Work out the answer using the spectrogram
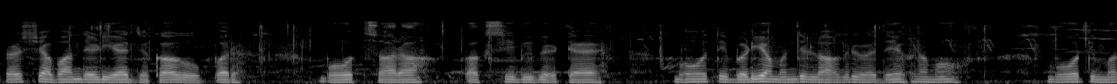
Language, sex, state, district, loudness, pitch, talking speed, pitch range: Marwari, male, Rajasthan, Nagaur, -34 LUFS, 115 Hz, 140 wpm, 110-120 Hz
